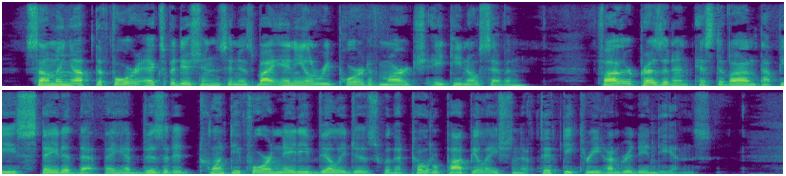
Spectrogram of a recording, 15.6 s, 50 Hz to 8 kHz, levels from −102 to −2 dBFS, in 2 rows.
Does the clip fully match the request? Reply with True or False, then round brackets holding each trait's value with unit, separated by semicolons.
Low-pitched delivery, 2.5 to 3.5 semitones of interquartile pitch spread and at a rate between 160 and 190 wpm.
False (130 Hz; 3.2 semitones; 135 wpm)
